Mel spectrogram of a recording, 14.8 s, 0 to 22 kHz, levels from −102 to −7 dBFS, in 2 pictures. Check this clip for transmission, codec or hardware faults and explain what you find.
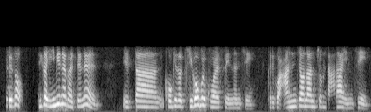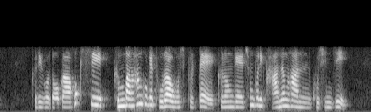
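One fault is present, and it runs through the whole clip.

AMR narrowband mobile codec, throughout: the speech passes through a 200 Hz to 3.7 kHz line with nothing above 3.7 kHz, and a vocal-tract model rebuilds it from sparse pulses. The heavy buzzy, synthetic damage fits a low mode near 6.7 kbps.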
